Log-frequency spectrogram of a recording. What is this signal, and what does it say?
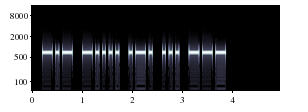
Morse code, heard as a keyed tone, about 18 wpm, 700 Hz. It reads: K6RSO
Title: Speed Racing - USA 1x3 Call Signs 15wpm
